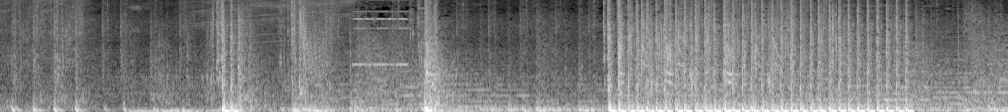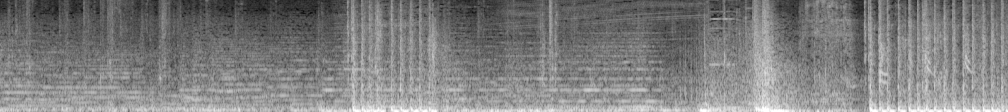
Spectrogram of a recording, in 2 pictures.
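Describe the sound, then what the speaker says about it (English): Sustained turret gunfire and explosions in the video game Anthem, loud and dense bursts layered over a constant game soundtrack for the whole stretch, with no talking. "They've set up turrets. We need to take them down."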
